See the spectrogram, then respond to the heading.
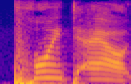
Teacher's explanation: you need to pronounce that P with more air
